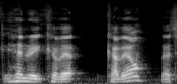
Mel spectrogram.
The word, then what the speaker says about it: Cavill: probably remember Tristan I really like Henry Cavill Cavill that's how it's pronounced I like Henry Cavill as Superman right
